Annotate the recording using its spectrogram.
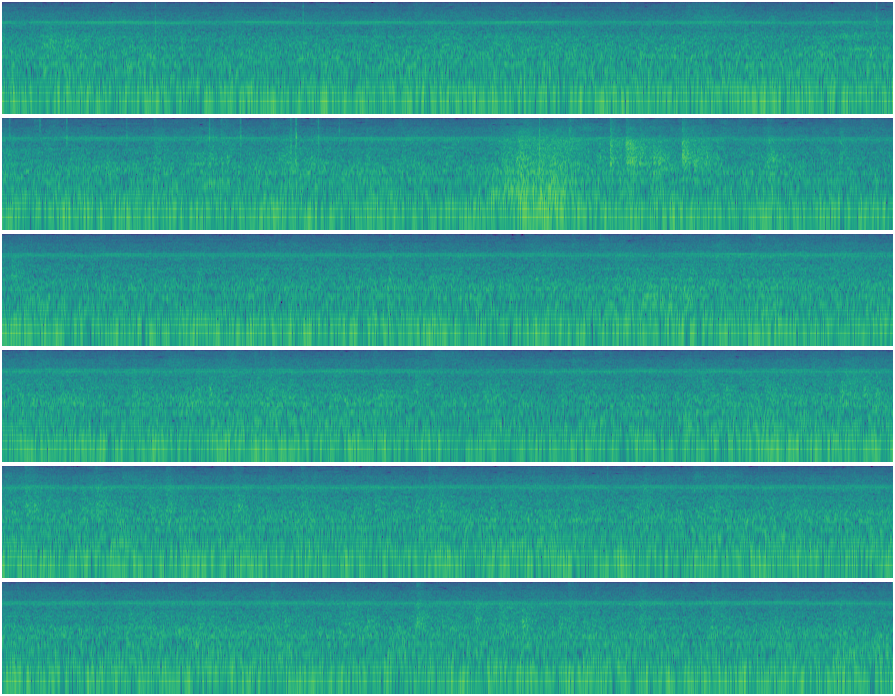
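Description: A vehicle drives steadily along a road, its engine and tyres rumbling low.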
